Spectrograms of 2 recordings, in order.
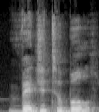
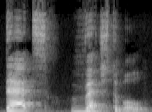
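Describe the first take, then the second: First: Vegetable with all four syllables, ve-ge-ta-ble; wrong vegetable. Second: That's vegetable as vej-tuh-bl, three syllables; correct vegetable. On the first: Teacher mocks the four-syllable vegetable. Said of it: "vegetable demiyoruz". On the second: Teacher models vegetable, three syllables. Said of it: "Çok fazla insan vegetable diyor". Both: Shown as a demonstration.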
